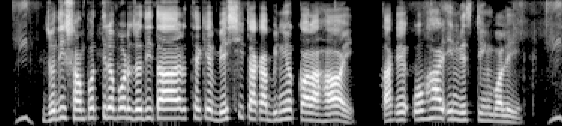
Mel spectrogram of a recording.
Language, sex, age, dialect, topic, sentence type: Bengali, male, <18, Northern/Varendri, banking, statement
